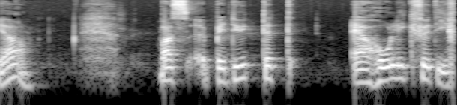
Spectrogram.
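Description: The speaker talks at a very slow pace. The intonation stays fairly even. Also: man. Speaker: actor and coach, podcast co-host. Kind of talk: casual chat.

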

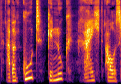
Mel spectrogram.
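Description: A man with an unremarkable speaking voice, fairly high pitch and ordinary pitch variation, in a dry, close sound with no echo. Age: 40s. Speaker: podcast host, energy and sleep coach. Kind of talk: solo podcast talk. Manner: frequent filler sounds (äh).

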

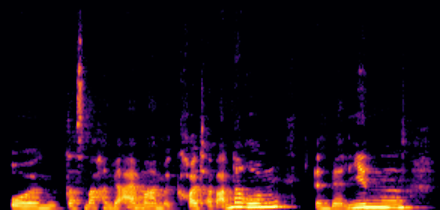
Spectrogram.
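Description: Speaking at a moderate pace, a woman uses lively intonation in a fairly high, somewhat breathy voice. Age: 20s. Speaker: entrepreneur. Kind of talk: interview.

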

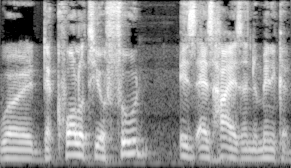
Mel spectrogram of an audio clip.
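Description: A man's medium-pitched voice with a German accent. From Germany. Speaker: podcast host and strength coach. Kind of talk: interview conversation.

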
